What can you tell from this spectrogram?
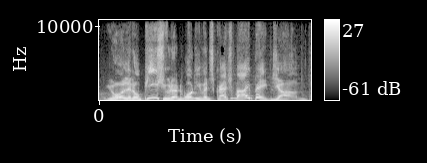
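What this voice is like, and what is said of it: Imitates a video game villain's voice. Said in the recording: “my Teasel Bon impression”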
